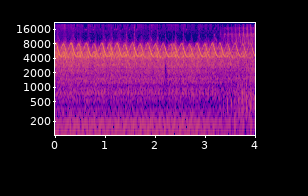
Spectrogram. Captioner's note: helicopter whirs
